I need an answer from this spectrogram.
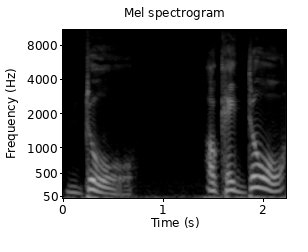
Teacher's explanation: door ends in r but that r is just about silent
